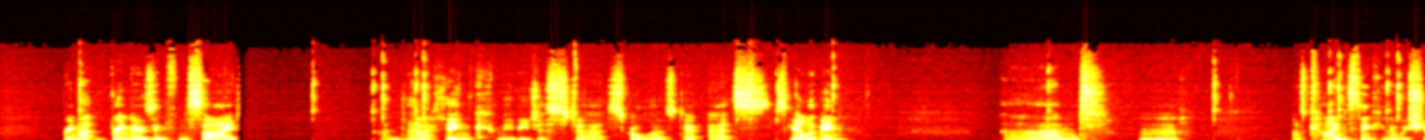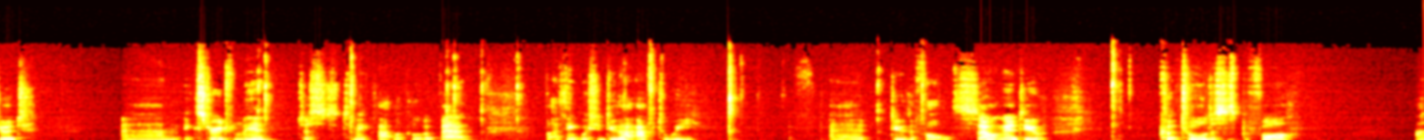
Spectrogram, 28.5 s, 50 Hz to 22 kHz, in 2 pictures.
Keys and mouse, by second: 2.3-4.2 middle drag, 4.2-5.8 drag, 5.8 s, 7.5-9.0 drag, 9.0-11.4 middle drag, 16.3 e, 16.9 click, 17.8 s, 19.5 click, 20.4 z, 20.8 z, 21.6 super+z, 25.4 k.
